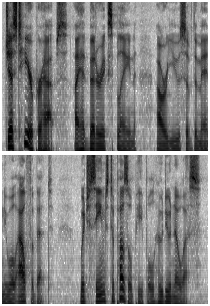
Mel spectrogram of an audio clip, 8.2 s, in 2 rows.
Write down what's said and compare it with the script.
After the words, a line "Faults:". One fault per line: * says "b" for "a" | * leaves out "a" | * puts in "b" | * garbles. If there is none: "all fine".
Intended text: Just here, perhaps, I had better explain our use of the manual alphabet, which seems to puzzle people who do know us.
Just here, perhaps, I had better explain our use of the manual alphabet, which seems to puzzle people who do know us.
Faults:
all fine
